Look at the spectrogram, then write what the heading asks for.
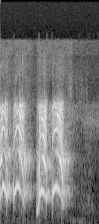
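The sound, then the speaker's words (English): A person imitates a barking dog with four quick, loud, woof-like yelps in two pairs, then falls silent. “Now the next one is going to have a higher pitch, if you can, like bark like a dog.”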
